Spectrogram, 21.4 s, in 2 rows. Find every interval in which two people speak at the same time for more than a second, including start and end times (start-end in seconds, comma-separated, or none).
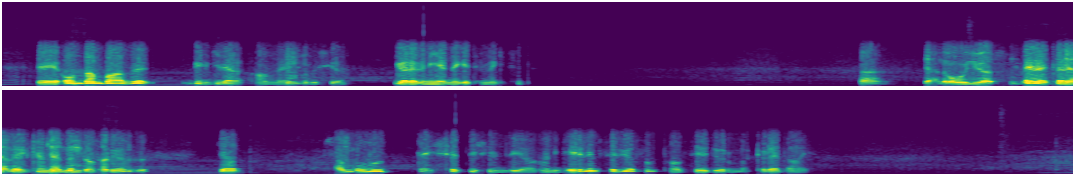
10.2-12.0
